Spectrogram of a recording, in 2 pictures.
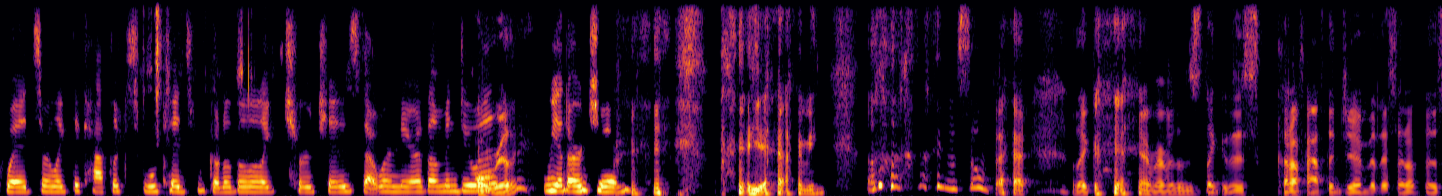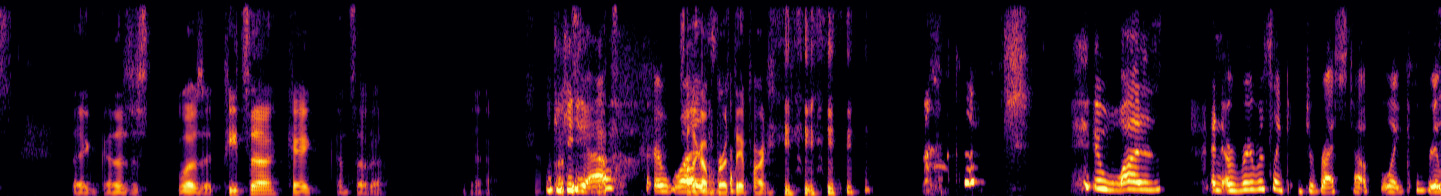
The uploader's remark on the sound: I tried something different for the mic so hopefully the audio is somewhat listenable.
